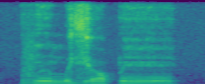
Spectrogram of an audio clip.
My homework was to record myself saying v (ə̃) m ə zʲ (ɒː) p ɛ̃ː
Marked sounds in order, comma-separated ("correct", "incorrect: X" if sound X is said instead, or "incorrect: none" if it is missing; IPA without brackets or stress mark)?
correct, correct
